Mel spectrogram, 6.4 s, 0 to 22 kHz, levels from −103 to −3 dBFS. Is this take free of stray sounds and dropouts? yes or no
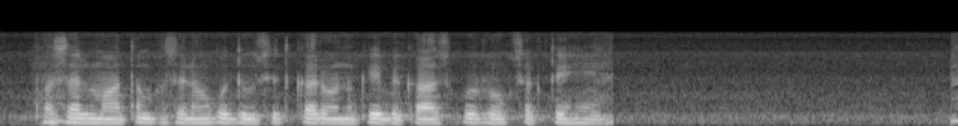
yes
